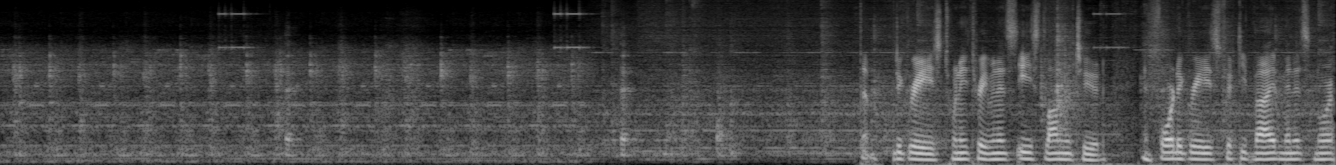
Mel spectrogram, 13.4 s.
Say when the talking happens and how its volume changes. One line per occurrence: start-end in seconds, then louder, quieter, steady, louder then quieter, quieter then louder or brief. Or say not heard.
8.6-13.3 steady.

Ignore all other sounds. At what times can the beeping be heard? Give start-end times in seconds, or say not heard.
2.2-3.0, 5.5-6.3, 10.9-11.7.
